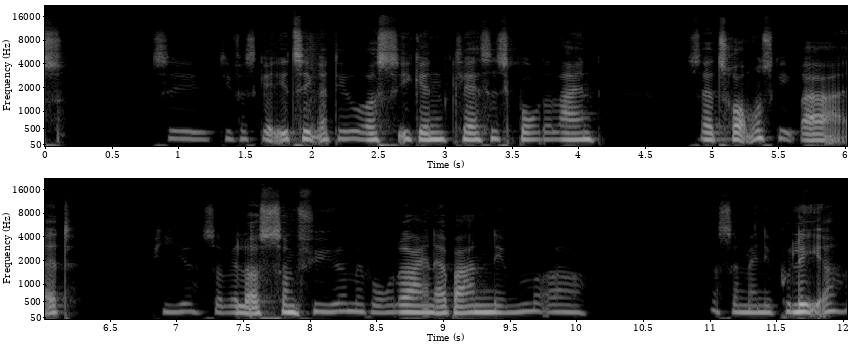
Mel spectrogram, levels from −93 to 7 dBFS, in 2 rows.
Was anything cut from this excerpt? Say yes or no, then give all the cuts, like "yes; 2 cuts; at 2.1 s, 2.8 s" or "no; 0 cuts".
no; 0 cuts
